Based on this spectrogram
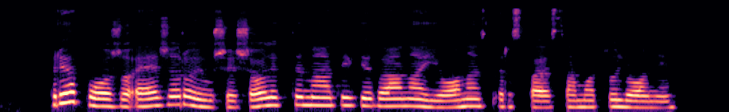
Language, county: Lithuanian, Šiauliai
